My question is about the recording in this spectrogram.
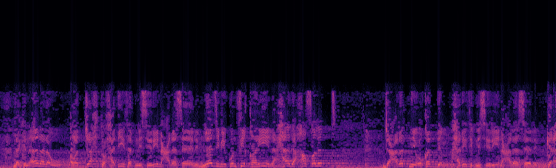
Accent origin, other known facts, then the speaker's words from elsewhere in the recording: Egypt; فلو افترضنا مثلا رجلا مصريا، وأنا مصري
